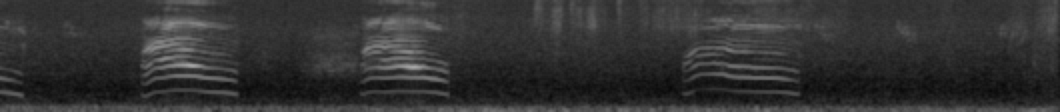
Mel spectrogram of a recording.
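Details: Cat meowing while hiding: three arched, whiny meows, two close together and a third after a pause of about two seconds, over a steady low rumbling background.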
